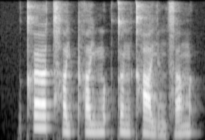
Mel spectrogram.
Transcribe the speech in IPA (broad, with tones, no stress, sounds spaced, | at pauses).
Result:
kʰ œː˥ t͡sʰ ɐ˨ j pʰ ɐ˧ j m ʊ˧ k̚ t̪ ɵ˨˧ n kʰ aː˨˩ j ɪ˨˩ ŋ s ɐ˧ m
